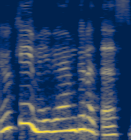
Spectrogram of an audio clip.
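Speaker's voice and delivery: half-joking realization of being good; mock surprise. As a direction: act surprised at your own talent. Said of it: "I was like".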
